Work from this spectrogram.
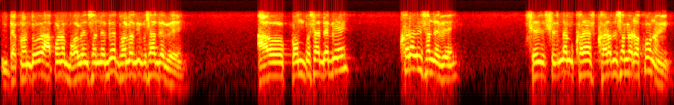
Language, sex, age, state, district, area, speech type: Odia, male, 60+, Odisha, Boudh, rural, conversation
